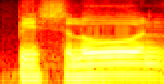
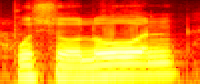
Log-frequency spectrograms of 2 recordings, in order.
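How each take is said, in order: First: It is said with vowels i, u. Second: It is said with vowels u, u, u.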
